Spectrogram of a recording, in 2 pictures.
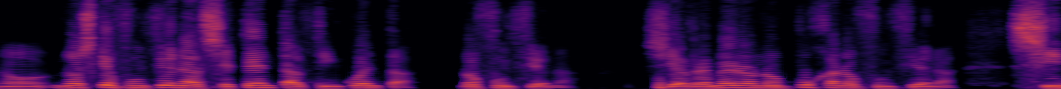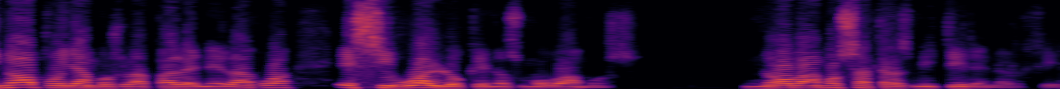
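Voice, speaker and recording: A man with an ordinary speaking voice and a fairly high pitch talks with ordinary pitch variation in a dry, close sound with no echo against a quiet background. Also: moderate pace. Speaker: rowing coach. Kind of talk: lecture. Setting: webinar video call.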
